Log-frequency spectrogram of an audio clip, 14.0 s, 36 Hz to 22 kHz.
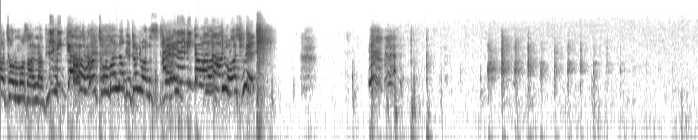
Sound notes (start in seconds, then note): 5.1 hand slaps; 7.5 Jenny crying; 10.2 footsteps clicking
